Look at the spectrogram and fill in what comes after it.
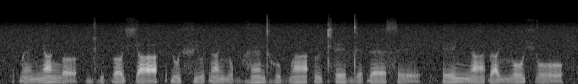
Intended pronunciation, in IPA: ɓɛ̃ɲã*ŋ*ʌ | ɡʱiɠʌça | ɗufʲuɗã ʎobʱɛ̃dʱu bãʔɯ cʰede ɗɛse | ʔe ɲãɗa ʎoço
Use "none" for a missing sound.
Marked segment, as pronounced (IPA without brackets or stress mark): ŋ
